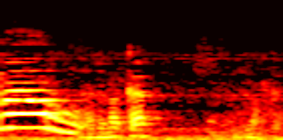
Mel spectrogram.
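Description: A man's voice holding the last long note of a melodic Quran recitation, which slides down in pitch and ends about half a second in. Then only faint, brief sounds follow.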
